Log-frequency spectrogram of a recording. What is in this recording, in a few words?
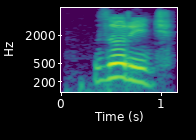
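"зӧридз", Komi, female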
